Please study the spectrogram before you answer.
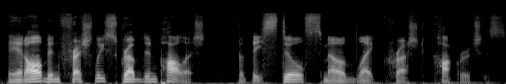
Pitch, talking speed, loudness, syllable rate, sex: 95 Hz, 180 wpm, -23 LUFS, 5.0 syllables/s, male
